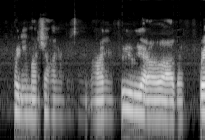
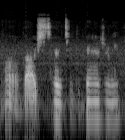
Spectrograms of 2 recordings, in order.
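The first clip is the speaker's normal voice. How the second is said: mock suspicious mutter; 2 semitones lower, 12 dB quieter, faster than usual. Cashier's suspicious thought, retold.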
